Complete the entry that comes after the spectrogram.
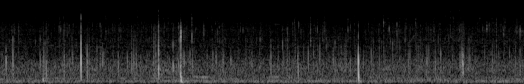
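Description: Rain falling: a steady hiss with a few irregular sharp taps of single drops landing close by.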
